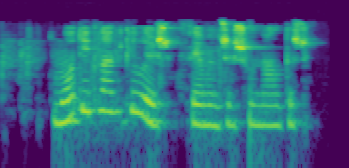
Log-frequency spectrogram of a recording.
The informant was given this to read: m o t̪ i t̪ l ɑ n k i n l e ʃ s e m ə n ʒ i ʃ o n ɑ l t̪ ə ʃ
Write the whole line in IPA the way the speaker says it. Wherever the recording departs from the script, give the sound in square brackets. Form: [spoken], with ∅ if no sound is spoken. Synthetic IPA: m o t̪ i t̪ l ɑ n k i [∅] l e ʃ s e m ə n ʒ [e] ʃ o n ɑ l t̪ ə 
